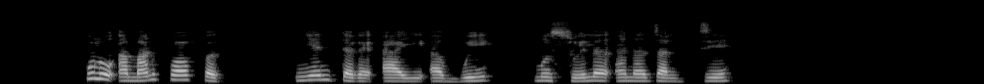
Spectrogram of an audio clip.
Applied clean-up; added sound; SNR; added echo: none; none; none; none.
